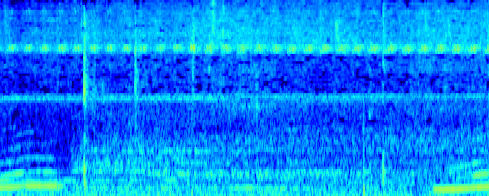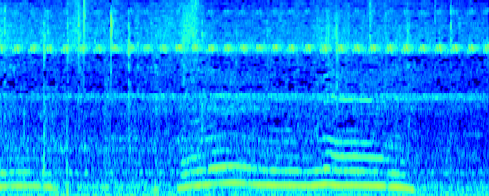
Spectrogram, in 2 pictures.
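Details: Two cats fighting at night, heard as quieter low drawn-out yowls that swell and waver, one long warbling wail near the end, over a thin constant high electrical whine.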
